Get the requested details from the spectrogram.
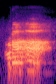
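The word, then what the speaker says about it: רָעָה: The ayin is not pronounced, just like the aleph is not pronounced. Ra'ah.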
